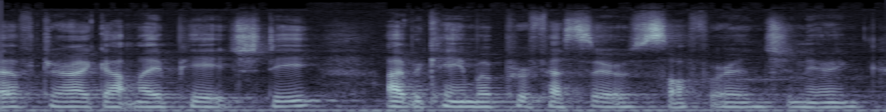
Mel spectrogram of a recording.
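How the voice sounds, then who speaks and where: A woman's very deep, low voice with an American accent, monotone and flat, at a moderate pace, with audible room echo. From United States. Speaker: retired computing professor. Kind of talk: interview monologue.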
